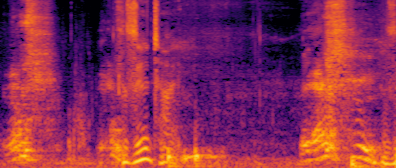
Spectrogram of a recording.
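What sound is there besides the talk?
repeated sneezing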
